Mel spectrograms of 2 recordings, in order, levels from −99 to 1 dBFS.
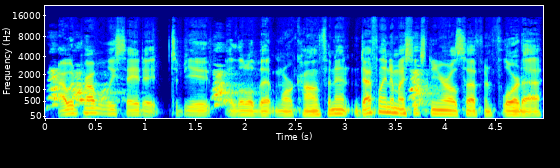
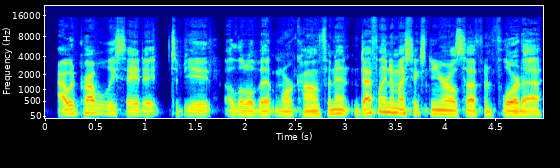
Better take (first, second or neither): second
